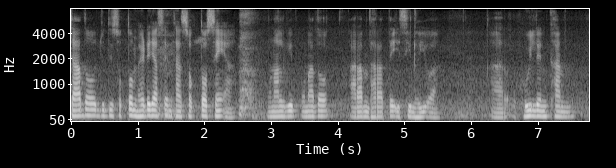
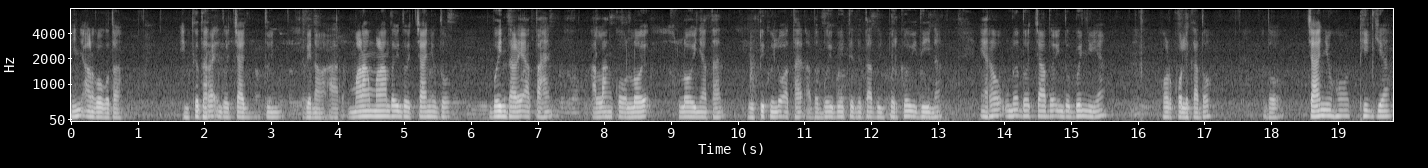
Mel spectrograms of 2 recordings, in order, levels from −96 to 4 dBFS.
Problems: background sounds at intervals, continuous background conversations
